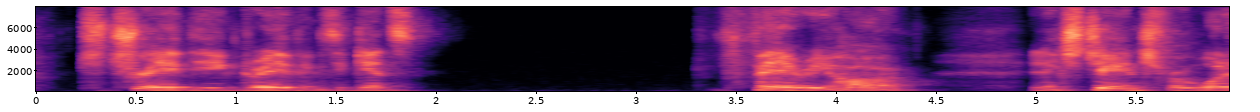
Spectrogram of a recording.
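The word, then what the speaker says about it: Feyre: Okay, the person's name is Fair, spelled different, so that might get a little confusing when I pronounce it, but Fair is the name of the main character, it appears.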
